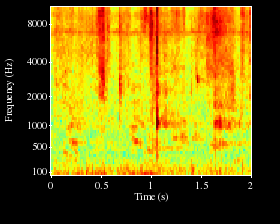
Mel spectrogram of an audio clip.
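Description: Pickleball paddles hitting a plastic ball: three sharp pops about half a second apart, over a steady low rumble and faint voices.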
